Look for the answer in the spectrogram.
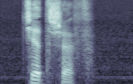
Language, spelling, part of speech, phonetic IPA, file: Polish, cietrzew, noun, [ˈt͡ɕɛṭʃɛf], Pl-cietrzew.ogg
